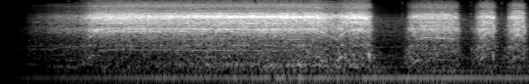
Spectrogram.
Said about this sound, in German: Es wurde eifrig gebohrt, gehämmert und Rasen gemäht in den vergangenen Tagen im Stadion La Pontaise im Norden von Lausanne.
